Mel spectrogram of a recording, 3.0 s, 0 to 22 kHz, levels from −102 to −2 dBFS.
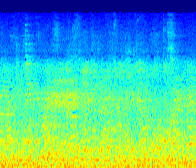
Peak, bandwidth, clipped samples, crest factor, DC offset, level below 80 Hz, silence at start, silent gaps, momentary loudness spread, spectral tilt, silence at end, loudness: -16 dBFS; 16 kHz; under 0.1%; 14 dB; under 0.1%; -34 dBFS; 0 s; none; 2 LU; -6.5 dB/octave; 0 s; -30 LUFS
